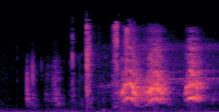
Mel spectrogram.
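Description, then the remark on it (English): A dog named King barks several times, heard at the rear door of a cafe, starting with a few short yips and building to three louder, fuller barks, with no voices present. “He was right beside the rear door, and he could hear King barking.”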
